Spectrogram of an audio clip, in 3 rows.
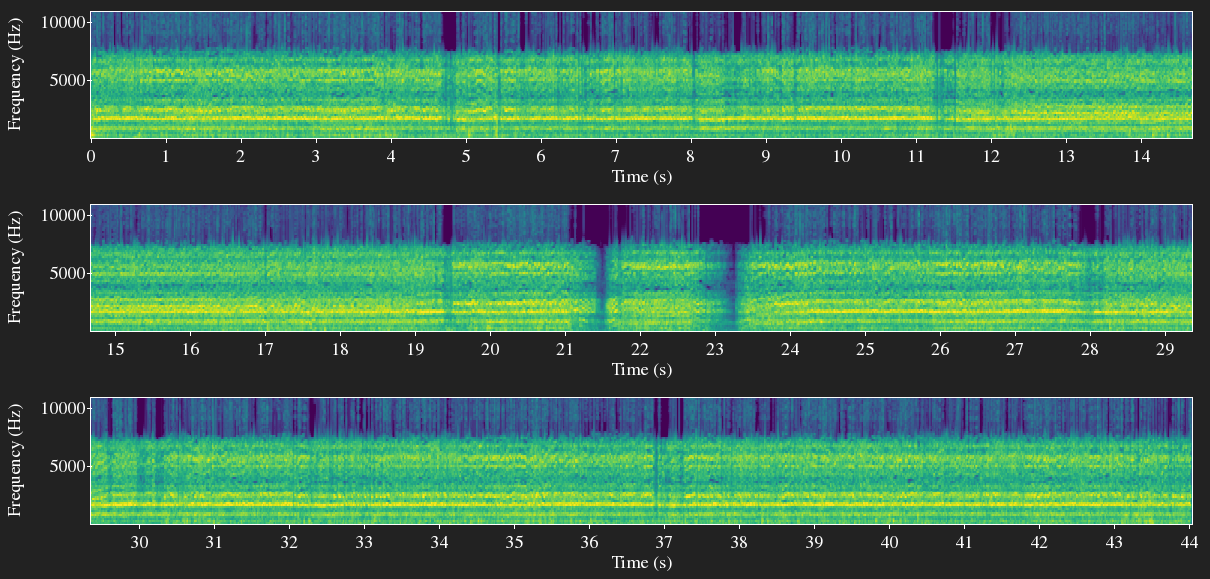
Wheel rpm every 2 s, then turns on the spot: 230, 230, 230, 230, 230, 230, 210, 210, 210, 210, 160, 120, 210, 220, 220, 230, 230, 230, 230, 230, 230, 230.
22-24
